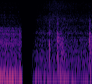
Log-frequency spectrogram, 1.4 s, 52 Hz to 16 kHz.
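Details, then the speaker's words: Webasto Airtop 2000 air heater in a ProMaster van priming during first start attempts: faint soft ticks of the dosing fuel pump over a low blower hum as the fuel filter fills. "I don't know if you hear that knocking but we're starting and stopping this thing a few times and you can probably see on here the the fuel filter's getting more and more full"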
